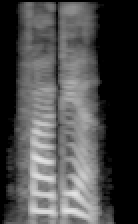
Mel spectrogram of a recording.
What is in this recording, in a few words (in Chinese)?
"发电", Chinese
